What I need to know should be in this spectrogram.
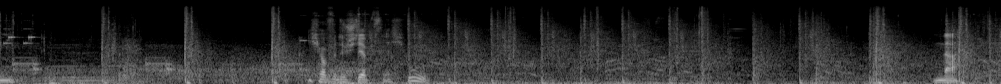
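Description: Laser rifle shots fire in quick bursts.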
